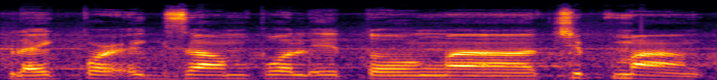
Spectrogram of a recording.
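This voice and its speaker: A man's voice: a little high, little pitch movement, unhurried, fairly bright tone, slight background noise. A man with a Filipino accent giving a casual step-by-step tutorial, talking informally as if to a buddy. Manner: informal, addresses viewer as a buddy. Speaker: video editing tutorial presenter.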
